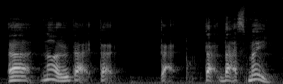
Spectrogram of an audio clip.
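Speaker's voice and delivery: put-on high, stammering young woman; embarrassed young witch. Witch owning up to being the supposed hag, stammering high voice.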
